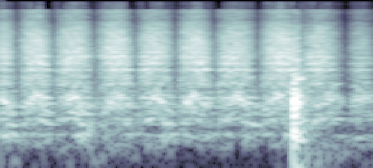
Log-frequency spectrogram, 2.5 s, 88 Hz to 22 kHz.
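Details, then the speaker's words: Sovol SV06 3D printer with its original linear bearings, belt off so no motor noise: a harsh gritty rasp as the carriage is stroked by hand. The owner suspects over-greasing made the bearings fail, and they are being replaced with Igus drylin RJ4JP-01-08 bearings. "And without the belt on, there's no there's no motor noise. You can hear how loud these bearings are, the original ones."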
